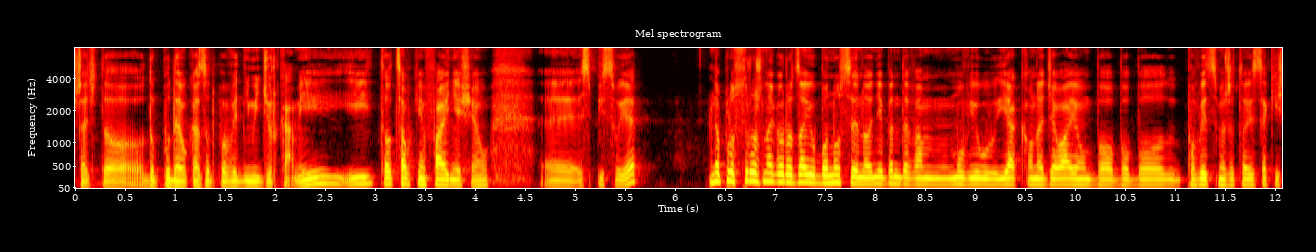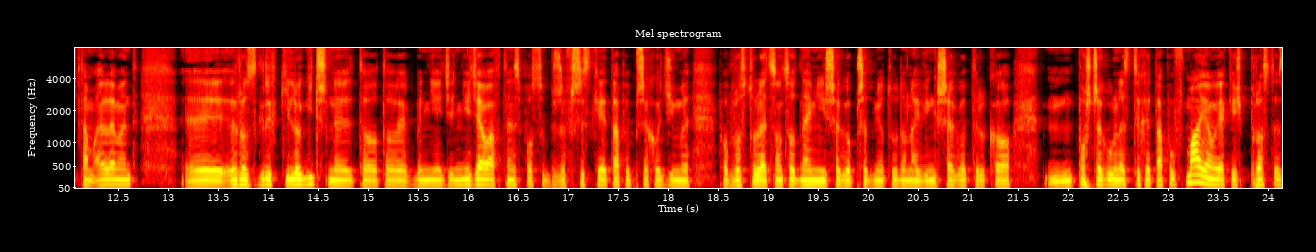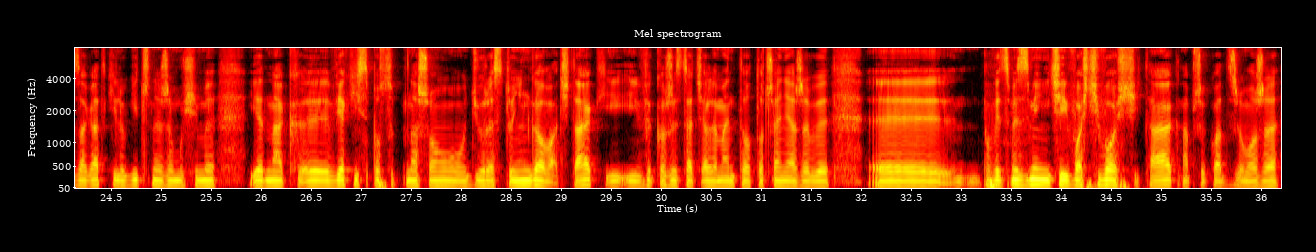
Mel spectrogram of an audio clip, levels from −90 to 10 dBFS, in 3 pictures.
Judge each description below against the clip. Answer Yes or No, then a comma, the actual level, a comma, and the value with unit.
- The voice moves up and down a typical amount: No, narrow, 2.3 semitones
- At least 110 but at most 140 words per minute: No, average, 155 wpm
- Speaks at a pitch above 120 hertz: No, low, 105 Hz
